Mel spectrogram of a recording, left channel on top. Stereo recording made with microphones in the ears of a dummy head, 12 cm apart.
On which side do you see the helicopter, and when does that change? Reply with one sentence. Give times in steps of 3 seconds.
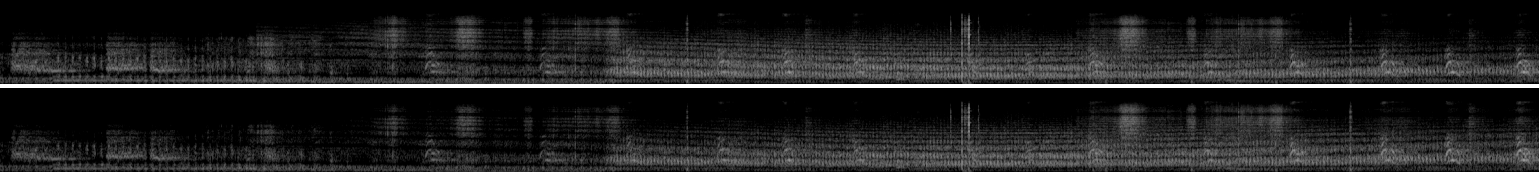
You can hear the helicopter on the left from 0 s, in the centre from 9 s and on the right from 12 s.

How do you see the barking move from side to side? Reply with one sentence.
You can hear the barking move from left to right.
